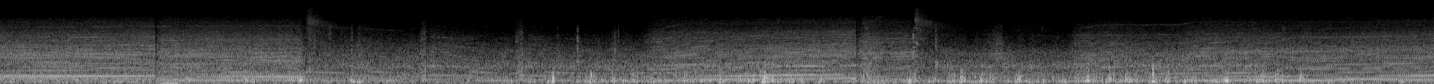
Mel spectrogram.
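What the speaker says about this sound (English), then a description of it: "Seem to be revving the nuts off it by keeping it in third" A TCR touring race car at Imola is held in third gear, its engine revving hard and continuously near the cockpit, pitch climbing and dropping through corners under steady wind rush.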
